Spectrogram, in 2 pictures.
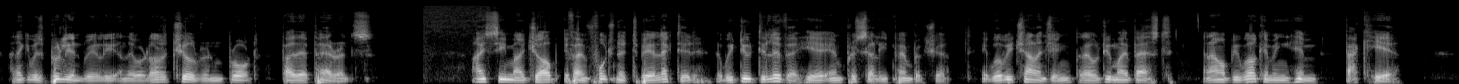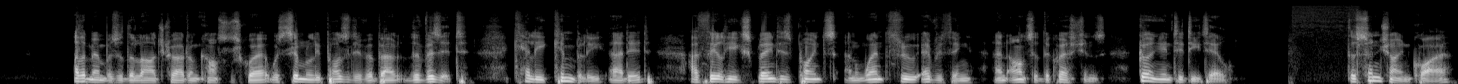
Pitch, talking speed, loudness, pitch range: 105 Hz, 185 wpm, -18 LUFS, 95-125 Hz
